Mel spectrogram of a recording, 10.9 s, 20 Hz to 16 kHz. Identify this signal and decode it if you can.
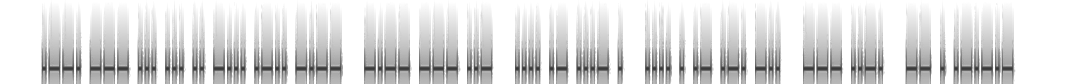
Morse code, heard as a keyed tone, about 34 wpm, 700 Hz. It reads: POSSIBLY YOU HAVE HEARD OF ME.
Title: Sentences from Top 1300 Words 35wpm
